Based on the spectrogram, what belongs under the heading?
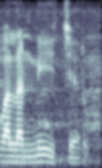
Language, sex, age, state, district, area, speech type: Telugu, male, 30-45, Andhra Pradesh, Bapatla, urban, spontaneous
